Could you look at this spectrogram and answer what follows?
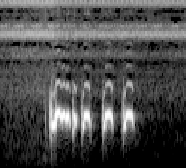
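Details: Garden decoy zebra dove resuming its song after wild monkeys had disturbed it: one short phrase of four or five rounded, staccato cooing notes at a steady low pitch.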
